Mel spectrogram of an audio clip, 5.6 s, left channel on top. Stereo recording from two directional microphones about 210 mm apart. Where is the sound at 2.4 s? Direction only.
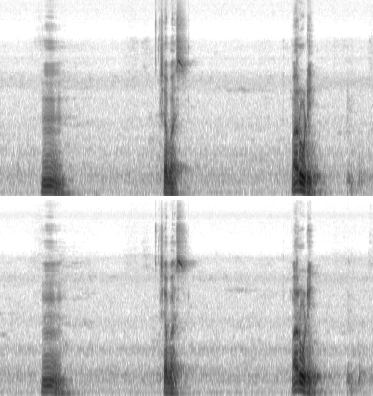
25° left (ahead or behind).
